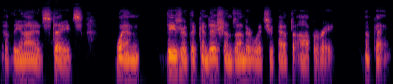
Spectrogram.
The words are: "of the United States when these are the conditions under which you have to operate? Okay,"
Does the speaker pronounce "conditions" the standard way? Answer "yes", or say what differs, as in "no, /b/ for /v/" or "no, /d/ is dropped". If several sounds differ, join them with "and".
yes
